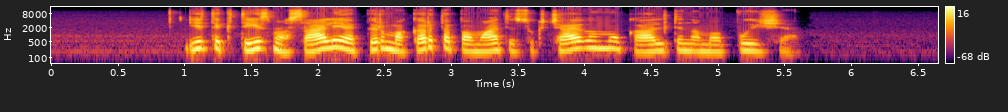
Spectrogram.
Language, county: Lithuanian, Klaipėda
